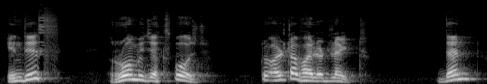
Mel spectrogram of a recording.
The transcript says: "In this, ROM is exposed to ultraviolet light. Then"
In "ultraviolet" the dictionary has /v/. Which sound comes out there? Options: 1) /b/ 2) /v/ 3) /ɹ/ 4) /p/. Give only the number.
4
